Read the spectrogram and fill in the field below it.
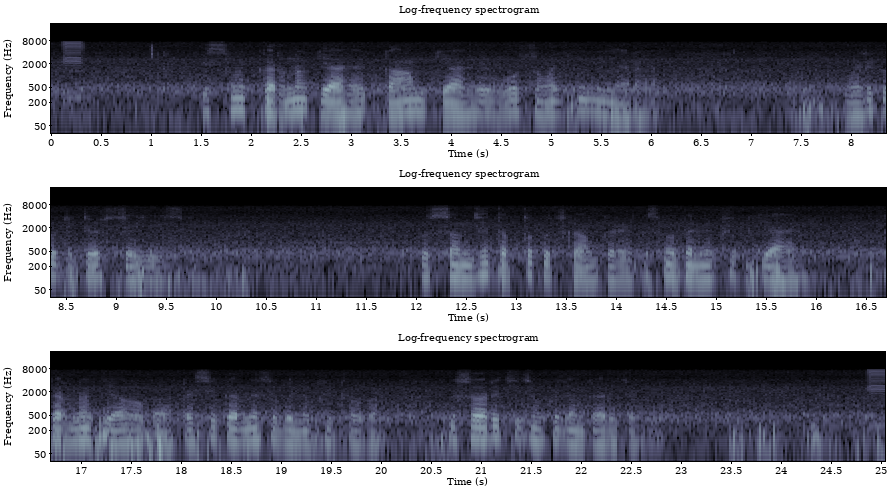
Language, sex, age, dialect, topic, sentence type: Magahi, male, 25-30, Western, agriculture, statement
